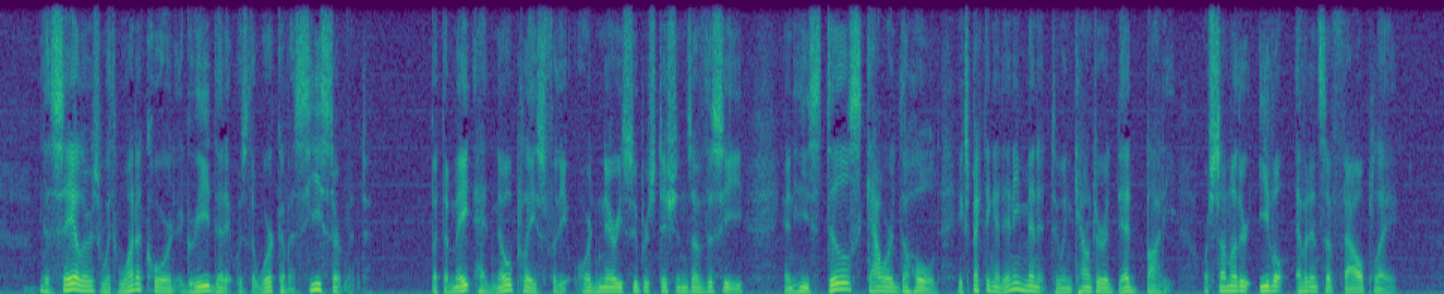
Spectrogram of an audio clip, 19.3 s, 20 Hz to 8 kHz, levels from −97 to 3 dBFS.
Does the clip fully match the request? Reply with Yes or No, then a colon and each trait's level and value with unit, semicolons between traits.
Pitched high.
No: low, 110 Hz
